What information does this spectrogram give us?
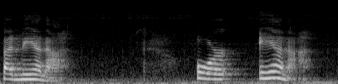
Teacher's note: that ending a actually says ah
